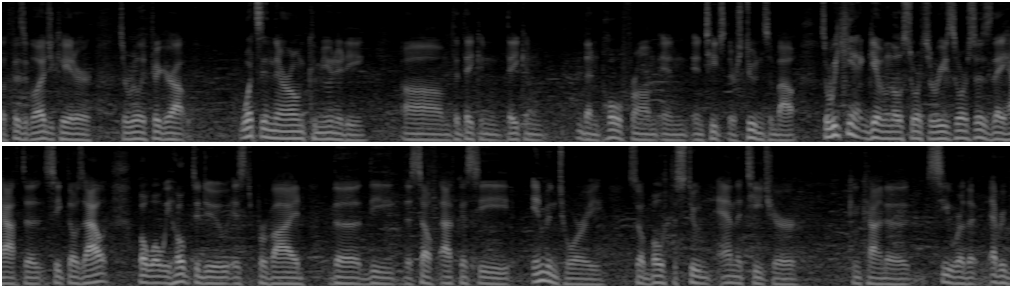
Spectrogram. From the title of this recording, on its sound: Live from SHAPE Nashville Day 3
